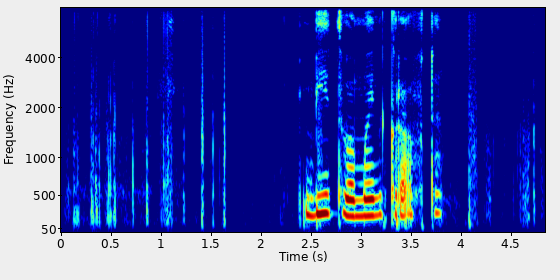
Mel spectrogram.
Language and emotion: Russian, sad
